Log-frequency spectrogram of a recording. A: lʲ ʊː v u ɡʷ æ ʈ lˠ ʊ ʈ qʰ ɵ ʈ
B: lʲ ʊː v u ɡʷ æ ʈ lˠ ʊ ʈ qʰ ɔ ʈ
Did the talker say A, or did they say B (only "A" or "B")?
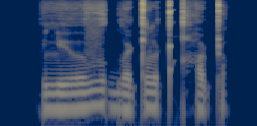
B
